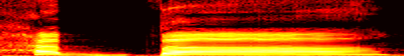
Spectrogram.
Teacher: حبا میں دو زبر کی تنوین کو ایک زبر اور الف سے بدل دیں گے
